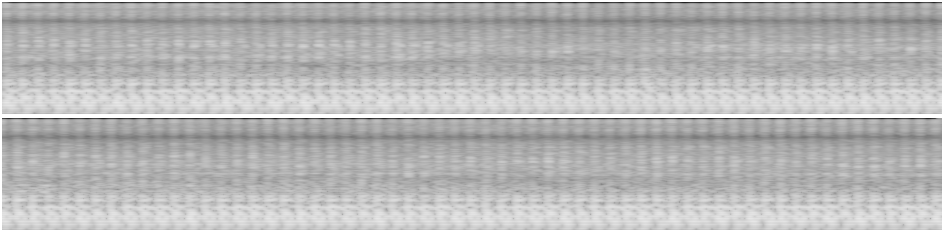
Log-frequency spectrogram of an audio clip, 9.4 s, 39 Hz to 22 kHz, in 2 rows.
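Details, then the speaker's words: Case CK 530 tractor misfiring: even low thumping at about 150 beats a minute with a lumpy beat; a valve was found stuck down and not opening, killing that cylinder. "there that ain't supposed to do that it's not open and closing the Exploder hole thing is though what the hell happened this valve is just down good lord"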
